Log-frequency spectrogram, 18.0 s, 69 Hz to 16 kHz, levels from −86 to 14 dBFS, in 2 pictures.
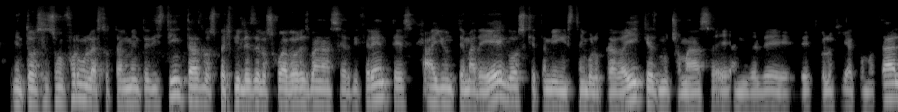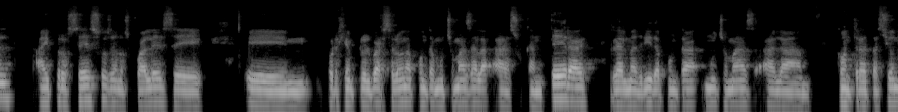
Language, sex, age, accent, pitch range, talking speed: Spanish, male, 40-59, Mexican, 105-130 Hz, 210 wpm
